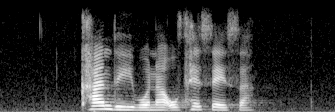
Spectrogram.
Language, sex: Venda, female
